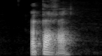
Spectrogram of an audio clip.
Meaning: pomp, ceremony
- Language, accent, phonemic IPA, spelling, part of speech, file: French, France, /a.pa.ʁa/, apparat, noun, LL-Q150 (fra)-apparat.wav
